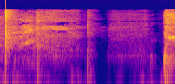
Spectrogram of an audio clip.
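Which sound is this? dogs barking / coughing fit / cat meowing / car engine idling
coughing fit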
